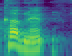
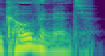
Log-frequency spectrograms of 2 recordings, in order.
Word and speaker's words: Covenant: My favorite thing about Covenant was Fassbender. – You mean Covenant? – Covenant.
